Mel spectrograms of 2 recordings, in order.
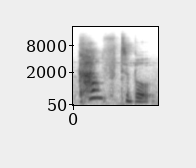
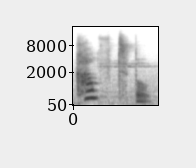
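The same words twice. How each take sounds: First: British accent with a strongly stressed first syllable. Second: The same.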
